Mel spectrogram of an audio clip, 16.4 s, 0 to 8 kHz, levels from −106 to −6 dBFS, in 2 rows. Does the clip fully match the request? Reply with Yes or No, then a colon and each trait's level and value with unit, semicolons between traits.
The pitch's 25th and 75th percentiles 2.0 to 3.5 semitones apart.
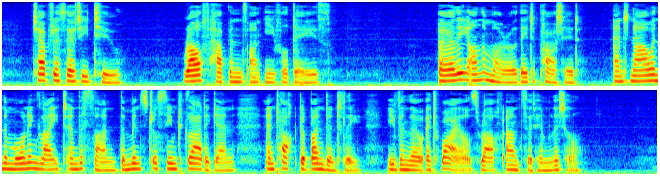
No: average, 4.5 semitones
